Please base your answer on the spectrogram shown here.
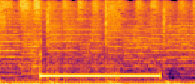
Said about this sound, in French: Le téléphone sonne, c'est peut-être le vôtre. Et maintenant, faut décrocher.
